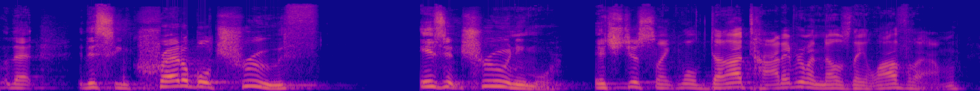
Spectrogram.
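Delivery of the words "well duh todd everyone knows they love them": put-on dim, know-it-all voice; mock them with a dopey "well, duh"; imitated dopey churchgoer. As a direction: caricature of a smug listener. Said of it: "that's how you sound".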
